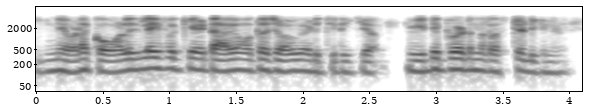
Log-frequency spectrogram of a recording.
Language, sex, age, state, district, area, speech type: Malayalam, male, 18-30, Kerala, Idukki, rural, conversation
